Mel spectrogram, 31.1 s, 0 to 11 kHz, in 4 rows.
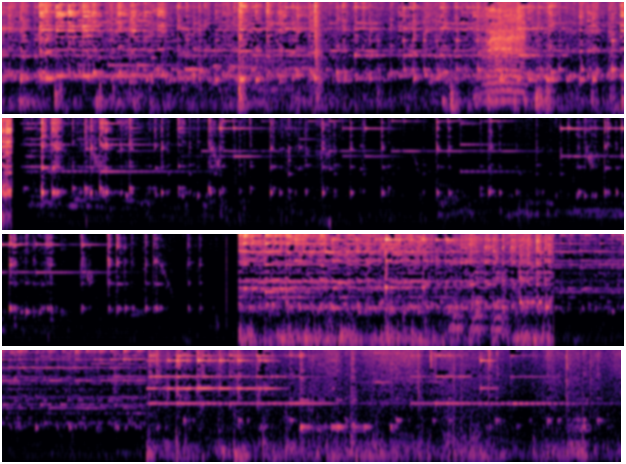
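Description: Bells on a flock of Kangal sheep clinking and ringing as the animals move about, with a single sheep's bleat about six seconds in. The sound changes abruptly several times, loudest between about 18 and 22 seconds.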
